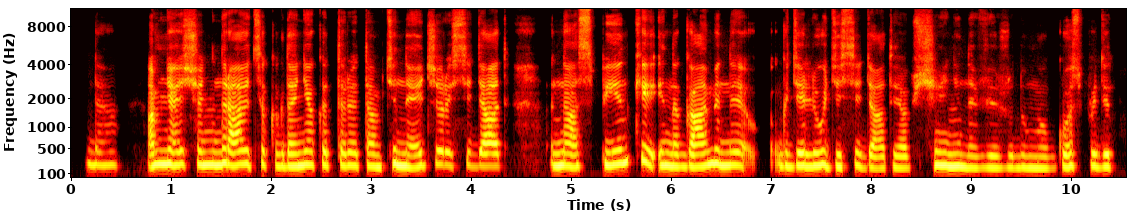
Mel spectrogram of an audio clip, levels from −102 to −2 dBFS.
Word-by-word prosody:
Да. 220 -1 -8 0.3
А 200 - +3
мне 230 -1 +5
ещё 225 0 -1
не 220 0 +4
нравится, 225 -1 +2
когда 200 -1 -1
некоторые, 210 -1 -1
там, 200 -1 -2
тинейджеры 205 +1 0
сидят 205 0 -1 0.4
на 205 -2 +2
спинке, 235 +6 +1
и 210 +2 -1
ногами, 200 +2 +3
н 215 0 0 0.3
где 205 0 0
люди 205 -1 +1
сидят. 185 -3 -4
Я 185 - -2
вообще 175 +5 -4
ненавижу, 185 -2 0
думаю, 180 -1 -4
господи! 195 0 -2
205 Hz, 135 wpm, -25 LUFS, 195-220 Hz, 0.4 s, мне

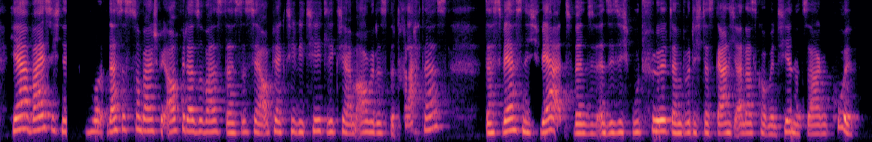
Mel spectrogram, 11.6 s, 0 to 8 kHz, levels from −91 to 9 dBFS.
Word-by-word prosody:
Ja, 275 +3 +5
weiß 275 +3 +3
ich 255 -1 -4
nicht. 230 - -1 0.2
Nur, 230 +2 -3
das 250 +4 +4
ist 275 0 +5
zum 270 -2 0
Beispiel 240 0 -1
auch 235 +3 -2
wieder 235 -3 +2
so 230 0 0
was, 225 0 +1
das 205 0 +2
ist 220 +1 +1
ja 205 -3 -1
Objektivität 230 0 -3
liegt 220 +1 -4
ja 220 -5 -2
im 190 - -6
Auge 215 0 -2
des 205 0 -3
Betrachters. 260 - -5 0.5
Das 205 +1 +5
wär's 250 +2 +5
nicht 210 -2 -2
wert, 235 +5 +3 0.2
wenn 195 -1 0
sie 190 - -9
wenn 200 - -2
sie 205 +1 -1
sich 210 0 -3
gut 215 0 -4
fühlt, 235 0 +6
dann 200 -1 0
würde 210 0 -4
ich 200 - -4
das 200 -2 -1
gar 195 +1 +1
nicht 200 -3 -3
anders 200 +1 -2
kommentieren 185 +3 -3
und 180 0 -3
sagen: 185 0 -3
„Cool!“ - - -1
220 Hz, 230 wpm, -22 LUFS, 200-240 Hz, 0.5 s, fühlt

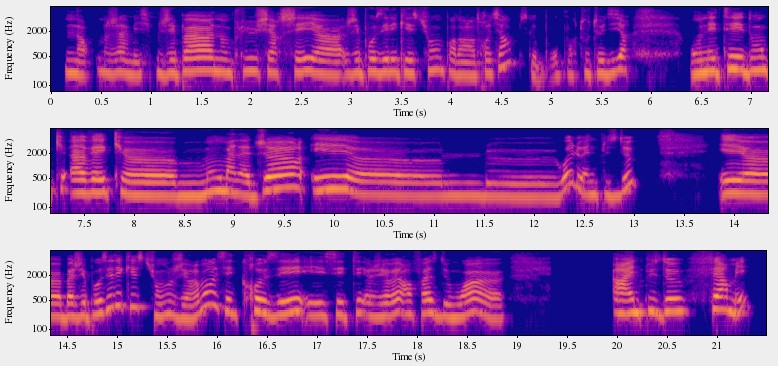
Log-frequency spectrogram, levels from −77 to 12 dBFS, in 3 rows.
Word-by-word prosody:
Non. 190 -3 -5 0.2
Jamais. 195 -2 -6 0.2
J'ai 200 0 -5
pas 230 +2 +2
non 215 -2 -4
plus 230 +4 -8
cherché 215 +1 -2
à 190 -2 -3
j'ai 195 +1 -5
posé 215 0 -2
les 215 - -3
questions 210 +3 -6
pendant 195 -4 -7
l'entretien 195 +10 -6
parce - - -16
que 170 - -12
po 155 +2 -16
pour 185 +1 -17
tout 200 0 -9
te 200 +2 -6
dire, 225 +6 -2 0.6
on 200 +2 0
était 235 +4 +2
donc 240 +5 -2
avec, 235 +1 +2
heu, 200 -2 +4
mon 195 +6 -2
manager 260 +7 +5
et 280 +2 +5
heu, 200 -3 0
le, 190 -2 -8
ouais 305 - +1
le 270 - -2
N+2 210 - -4 0.9
et 225 +1 +4
heu, 215 -1 +5
bah, 210 +1 +4
j'ai 215 +1 -3
posé 250 +9 -1
des 385 0 -2
questions, 345 - -6
j'ai 190 -4 -5
vraiment 345 - -1
essayé 280 -9 -3
de 230 - -12
creuser 245 -2 +2
et 220 - -6
c'était, 225 +1 -5
j'avais 215 +5 -1
en 240 -1 -3
face 245 +1 0
de 210 -1 -5
moi, 210 -1 0
heu - - -27 1.1
un 250 -1 +5 0.2
N+2 275 +1 +2
fermé. 290 -1 +2
215 Hz, 160 wpm, -19 LUFS, 195-250 Hz, 1.1 s, manager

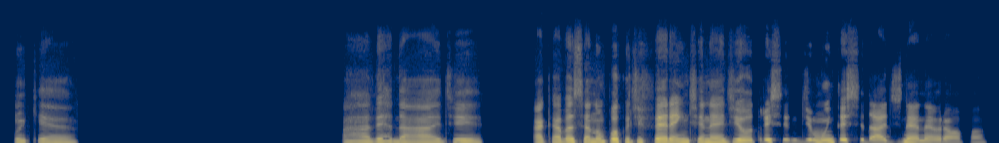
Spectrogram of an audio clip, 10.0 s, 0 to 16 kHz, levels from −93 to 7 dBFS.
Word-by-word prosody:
O 275 0 -3
quê? 220 -6 -6 2.6
Ah, 265 +1 -5
verdade. 245 -4 -3 0.5
Acaba 250 +2 +2
sendo 255 0 +1
um - - +2
pouco 255 -1 +5
diferente, 250 0 +3
né, 220 -1 +3
de 220 +1 +2
outras 215 +1 +1
cid 215 -3 -11
de 215 +3 -4
muitas 215 +1 +2
cidades, 195 -2 -4
né, 185 -1 +2
na 185 0 -4
Europa. 180 - -8
225 Hz, 115 wpm, -24 LUFS, 210-250 Hz, 2.6 s, pouco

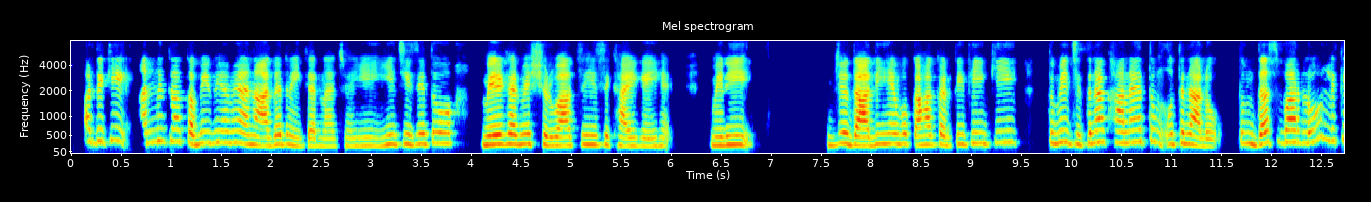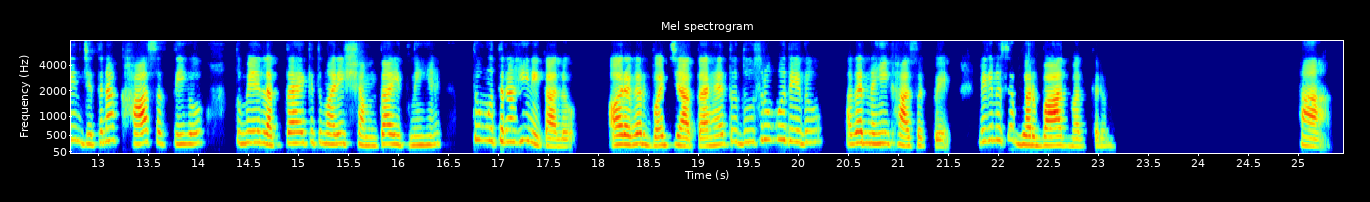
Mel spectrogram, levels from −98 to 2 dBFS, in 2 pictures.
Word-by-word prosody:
और 330 - -2
देखिए, 335 +1 -3 0.2
अन्न 325 +4 -7
का 325 0 -1
कभी 270 +4 -3
भी 300 +2 -8
हमें 295 0 -3
अनादर 245 0 +3
नहीं 220 -4 -5
करना 200 -1 -5
चाहिए। 210 +1 -10 0.2
ये 250 - -2
चीज़ें 260 +1 -2
तो 280 0 -3 0.3
मेरे 245 +2 +8
घर 255 0 +4
में 260 +1 +1
शुरुआत 225 -3 +2
से 250 - -4
ही 245 0 0
सिखाई 220 -3 -2
गई 205 0 -5
हैं। 210 - -9 0.4
मेरी 240 +2 0 0.8
जो 275 +5 0
दादी 230 +1 +6
हैं, 270 0 -1
वो 265 0 -2
कहा 240 -1 +2
करती 250 +1 -3
थीं 280 +1 -6
कि, 300 +2 -10 0.3
"तुम्हें 295 +3 -2
जितना 270 +5 +1
खाना 300 -1 0
है, 320 - 0
तुम 330 0 -10
उतना 260 -2 +3
लो। 195 -1 -5 0.3
तुम 280 -2 -4
10 280 +6 +3
बार 315 -1 +5
लो, 295 +6 -3
लेकिन 340 -1 -9
जितना 290 +7 -1
खा 265 +1 +6
सकती 265 -4 -6
हो, 265 +1 -2 0.4
तुम्हें 295 +1 -2
लगता 240 +2 +3
है 285 0 +2
कि 295 +1 -10
तुम्हारी 265 -2 0
क्षमता 245 -3 -1
इतनी 230 0 -6
है, 235 +2 -7 0.3
तुम 370 -2 -6
उतना 330 -2 +1
ही 345 +1 -3
निकालो 200 -7 0 0.3
और 245 +1 +6
अगर 250 +2 +4
बच 225 +1 +1
जाता 210 -2 +5
है, 250 - 0
तो 320 - -10
दूसरों 320 +7 -7
को 380 0 -4
दे 330 -3 -3
दो, 300 +3 -9 0.3
अगर 285 +3 +3
नहीं 275 0 -2
खा 255 -5 +4
सकते, 210 -3 -7 0.4
लेकिन 345 +3 -4
इसे 350 -6 -7
बर्बाद 230 0 +7
मत 200 0 -6
करो।" 210 +1 -12 1.9
हाँ। - - +2
260 Hz, 190 wpm, -23 LUFS, 230-295 Hz, 1.9 s, मेरे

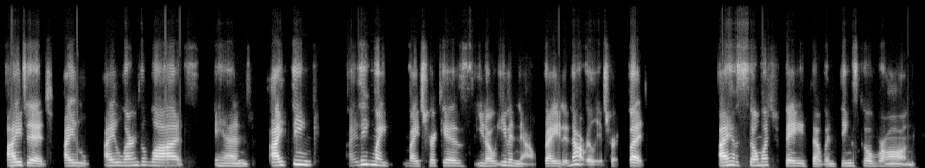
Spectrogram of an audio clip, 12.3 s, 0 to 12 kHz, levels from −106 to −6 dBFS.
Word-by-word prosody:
I 220 +2 +6
did, 195 -6 +3 0.2
I 195 +1 +3
l 180 -4 -9 0.2
I 200 +2 +1
learned 220 +2 -2
a 240 - -7
lot, 215 +1 +4 0.4
and 180 -2 -4 0.3
I 220 +3 +8
think 270 -5 +2 0.5
I 210 +2 -13
think 285 +2 +1
my 235 -7 +1 0.2
my 180 -1 -2
trick 200 -2 -4
is, 190 -4 -3
you 195 - -9
know, 175 0 0
even 215 -5 -4
now, - - -6
right? 180 0 +3
And - - -7
not 280 +2 +3
really - - -5
a - - -16
trick, - - -7
but - - +6 1.0
I 220 +2 +8
have 250 -2 -1
so 215 -1 0
much 235 +1 -2 0.2
faith 185 -2 +1
that 175 -2 -2
when 170 -1 -9
things 180 +4 -8
go 180 -1 -4
wrong, 170 +10 -2
205 Hz, 185 wpm, -23 LUFS, 180-230 Hz, 1.0 s, I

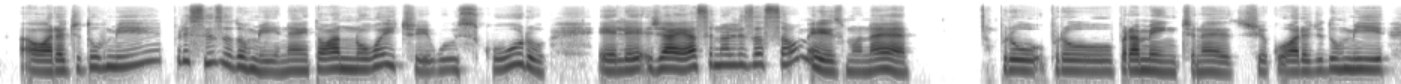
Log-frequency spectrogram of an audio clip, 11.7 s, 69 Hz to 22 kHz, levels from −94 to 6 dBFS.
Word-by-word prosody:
a - - -1
hora 175 +1 +4
de 185 +4 -9
dormir 235 - -5
precisa 315 -5 -2
dormir, 190 -7 -3
né, 185 +1 -2
então 195 +2 -2
à 210 +1 +6
noite 200 -1 -3
o 190 +2 -9
escuro, 200 - -3 0.4
ele 180 +1 0 0.2
é 210 - -5
já 210 +1 +8
é 200 0 +7
a 230 - +7
sinalização 270 - -1
mesmo, 175 - +2
né, 180 -2 +4 0.7
para 195 -2 -2
o 185 +2 -2
para 185 -1 -7
o 175 -1 -4
pra 185 +1 +5
a - - -2
mente, 170 -3 -1
né, 170 -1 -2
chegou 170 +2 -6
hora 175 0 +3
de 180 +2 -10
dormir, 200 0 -2
195 Hz, 165 wpm, -25 LUFS, 175-230 Hz, 0.7 s, já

